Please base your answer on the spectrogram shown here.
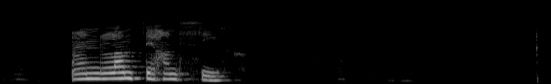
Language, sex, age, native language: Icelandic, male, 6, Icelandic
